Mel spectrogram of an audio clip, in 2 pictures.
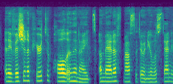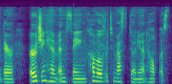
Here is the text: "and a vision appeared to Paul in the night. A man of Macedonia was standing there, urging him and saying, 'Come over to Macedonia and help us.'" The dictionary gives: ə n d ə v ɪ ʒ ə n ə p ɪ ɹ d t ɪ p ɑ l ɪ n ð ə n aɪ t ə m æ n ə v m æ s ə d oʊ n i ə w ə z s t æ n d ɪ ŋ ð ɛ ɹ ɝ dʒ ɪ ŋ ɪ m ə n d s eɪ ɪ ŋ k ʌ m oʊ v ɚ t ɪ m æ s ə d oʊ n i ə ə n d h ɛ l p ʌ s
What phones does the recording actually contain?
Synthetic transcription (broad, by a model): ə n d ə v ɪ ʒ ə n ə p ɪ ɹ d t ɪ p ɑ l ɪ n ð ə n aɪ t ə m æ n ə v m æ s ə d oʊ n i ə w ə z s t æ n d ɪ ŋ ð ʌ ɹ ɝ dʒ ɪ ŋ ɪ m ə n s eɪ ɪ ŋ k ʌ m oʊ v ɚ t ɪ m æ s ə d oʊ n i ə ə n h ɛ l p ʌ s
